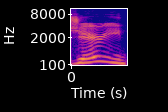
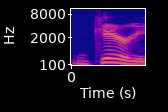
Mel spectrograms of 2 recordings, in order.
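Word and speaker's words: Gerry: And yes, I did confirm through listening to podcasts, it is Jerry Duggan and not Gary, even though it's a G. So, go figure.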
